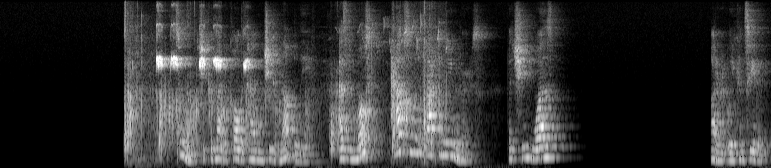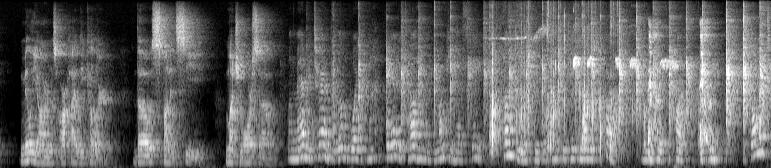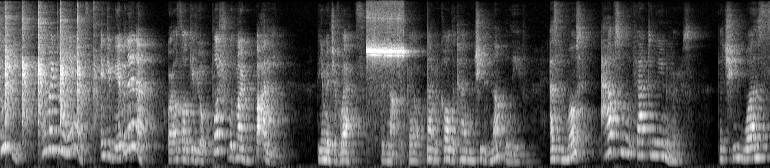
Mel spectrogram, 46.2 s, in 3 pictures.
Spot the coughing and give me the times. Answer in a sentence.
You can hear the coughing from 28.4 to 29.8 s.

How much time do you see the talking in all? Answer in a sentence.
You can hear the talking for 38 seconds altogether.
